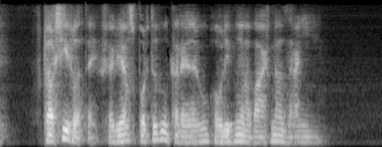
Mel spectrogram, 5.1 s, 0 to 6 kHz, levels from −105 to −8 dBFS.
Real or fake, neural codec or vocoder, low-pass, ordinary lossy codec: fake; codec, 16 kHz, about 1 kbps, DyCAST, with the encoder's durations; 5.4 kHz; AAC, 24 kbps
